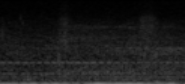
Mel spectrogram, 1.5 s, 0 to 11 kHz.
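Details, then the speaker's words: Bus-converted motorhome hot-water heating system, inside around 16 °C: steady fixed-pitch electric buzz over low rumble from heater pump; quieter overall than air heater; noisy heater pump. "in principle, the noise from this heating system is much less than from an air dryer We need to think something else with the pumps there, the pump of the hair dryer itself is buzzing a"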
